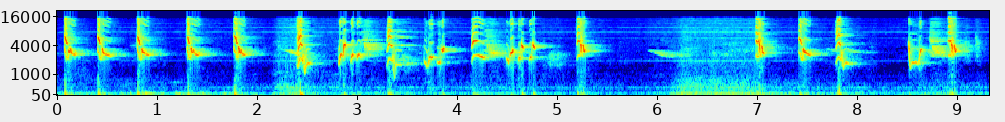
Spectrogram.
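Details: Cucak Kombo Lombok, the Sumatran leafbird, singing energetically with natural fill. Steady stream of crisp, sharp chirps roughly three per second, broken by twittering tangled phrases and a brief pause midway.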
